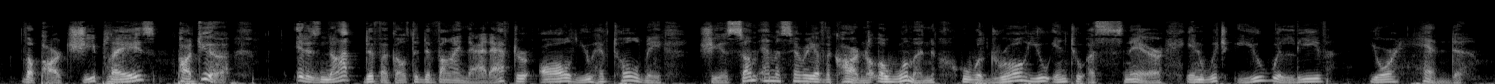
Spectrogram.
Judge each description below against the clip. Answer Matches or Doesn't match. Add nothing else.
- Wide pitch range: Matches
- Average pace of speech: Matches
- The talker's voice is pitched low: Matches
